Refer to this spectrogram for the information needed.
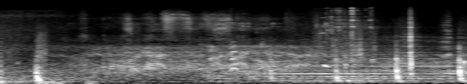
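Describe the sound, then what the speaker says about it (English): A disembodied dog head in the horror game Amnesia: The Dark Descent gives off whimpering, drawn-out canine howls amid faint clicks and sparse game sounds. "But the disembodied dog head is definitely howling for some reason."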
